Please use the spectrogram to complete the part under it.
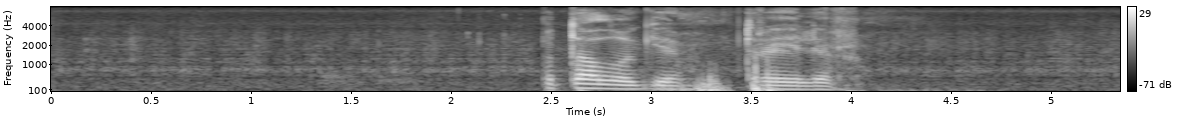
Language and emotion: Russian, neutral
